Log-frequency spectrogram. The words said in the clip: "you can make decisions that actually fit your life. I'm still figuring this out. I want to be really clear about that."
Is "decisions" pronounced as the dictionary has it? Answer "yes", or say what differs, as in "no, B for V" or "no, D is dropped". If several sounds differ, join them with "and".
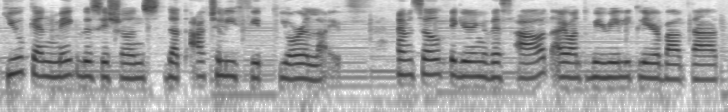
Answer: no, SH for ZH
